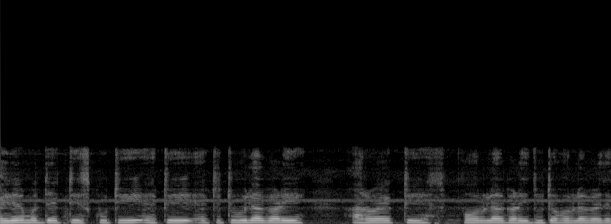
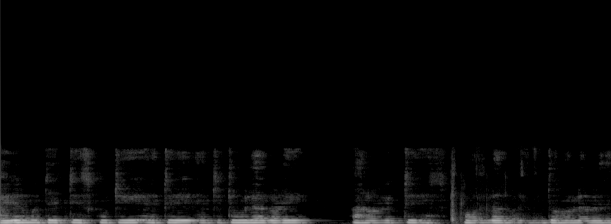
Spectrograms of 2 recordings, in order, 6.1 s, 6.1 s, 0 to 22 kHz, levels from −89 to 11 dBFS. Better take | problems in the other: first | noise reduction (neural mask model DeepFilterNet 3)

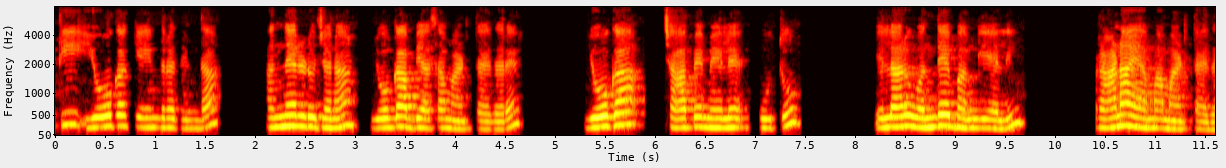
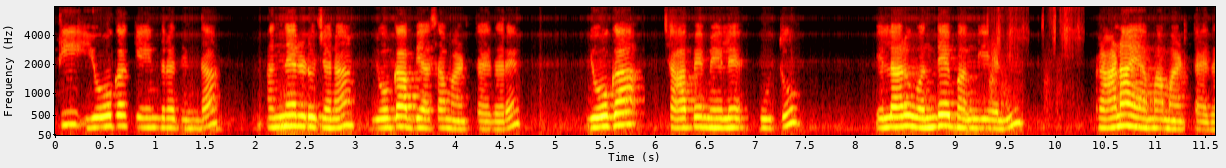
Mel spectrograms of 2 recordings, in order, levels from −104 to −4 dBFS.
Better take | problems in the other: first | noise reduction (neural separator model SepFormer DNS4)

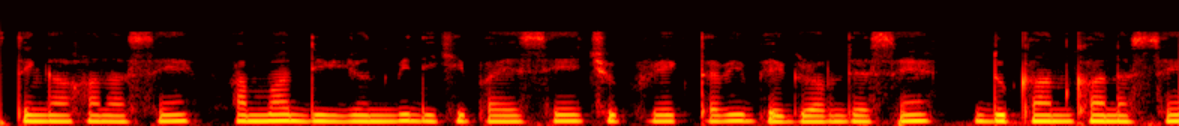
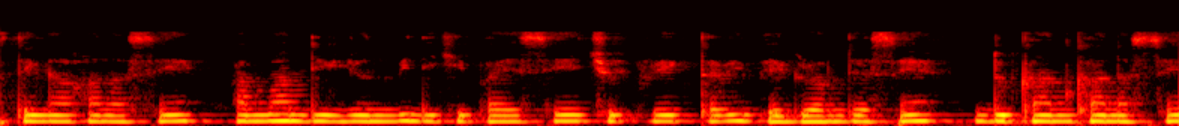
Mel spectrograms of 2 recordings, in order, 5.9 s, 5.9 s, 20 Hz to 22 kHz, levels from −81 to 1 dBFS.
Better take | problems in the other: first | room echo; dies away in 0.7 s

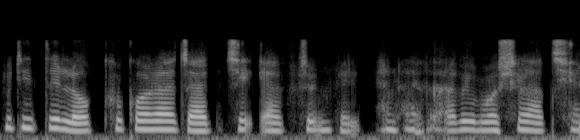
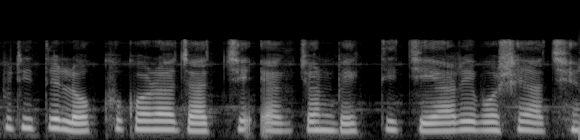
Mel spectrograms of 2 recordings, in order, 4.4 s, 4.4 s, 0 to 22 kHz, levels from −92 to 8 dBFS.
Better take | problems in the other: second | noise reduction (neural diffusion model UNIVERSE++)

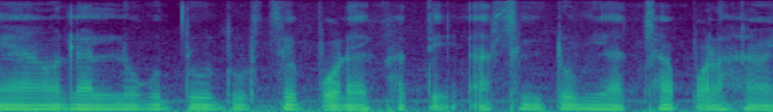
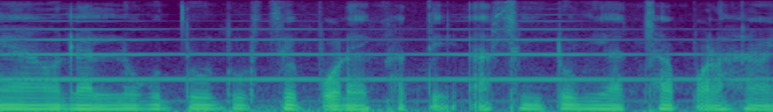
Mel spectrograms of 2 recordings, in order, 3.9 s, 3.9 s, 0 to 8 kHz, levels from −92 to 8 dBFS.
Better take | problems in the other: first | background sound (Trumpet); 13 dB below the speech

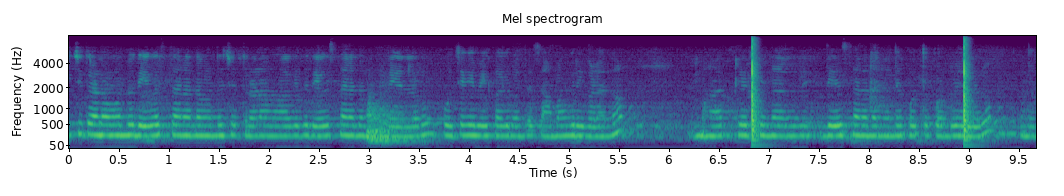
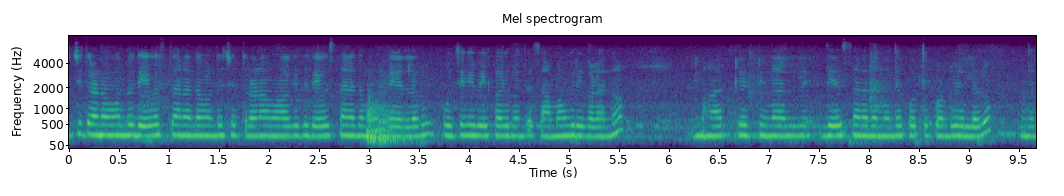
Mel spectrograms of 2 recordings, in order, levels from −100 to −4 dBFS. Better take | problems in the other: second | background sound (Explosion); 5 dB above the speech // room echo; dies away in 1 s

